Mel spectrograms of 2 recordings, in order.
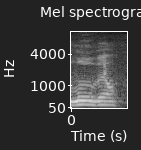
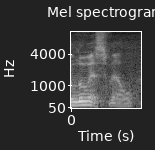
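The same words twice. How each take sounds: First: It uses the local Kentucky pronunciation of the name. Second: It uses the outsider pronunciation of the name. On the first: This is how people who live there say it. "They call it Louisville" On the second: This is how people from elsewhere say it. "We would call it Louisville"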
